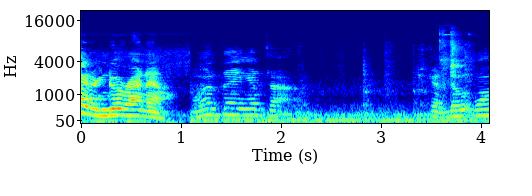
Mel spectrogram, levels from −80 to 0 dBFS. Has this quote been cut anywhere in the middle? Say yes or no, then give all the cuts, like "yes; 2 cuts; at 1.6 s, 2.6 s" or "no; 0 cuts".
yes; 1 cut; at 1.0 s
